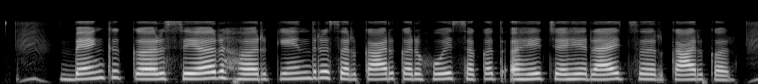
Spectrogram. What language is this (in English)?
Chhattisgarhi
